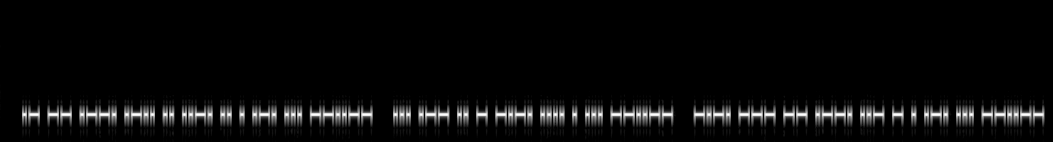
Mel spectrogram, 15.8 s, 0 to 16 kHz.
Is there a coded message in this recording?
Yes: Morse code from 0.3 to 15.6 s, heard as a keyed tone, about 25 wpm, 600 Hz. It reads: AMPLIFIERS, SWITCHES, COMPUTERS,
